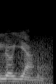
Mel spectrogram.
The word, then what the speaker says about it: Luoyang: Las dos capitales imperiales del Imperio Han, Chang'an y Luoyang, lo pronuncié mal, ¿eh? Es Chang'an y Luoyang.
